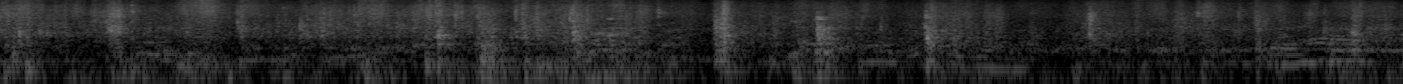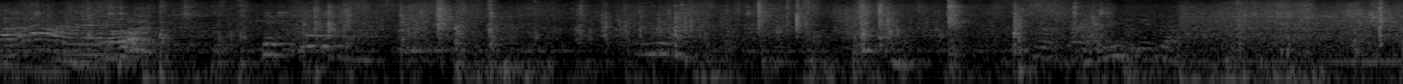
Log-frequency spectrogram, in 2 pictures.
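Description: Hiking boots crunch and scuff on rocky ground.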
